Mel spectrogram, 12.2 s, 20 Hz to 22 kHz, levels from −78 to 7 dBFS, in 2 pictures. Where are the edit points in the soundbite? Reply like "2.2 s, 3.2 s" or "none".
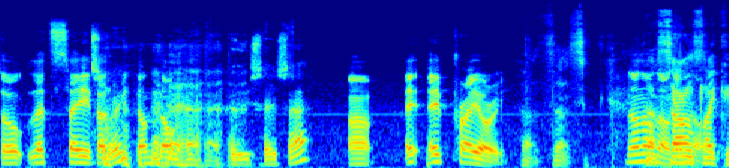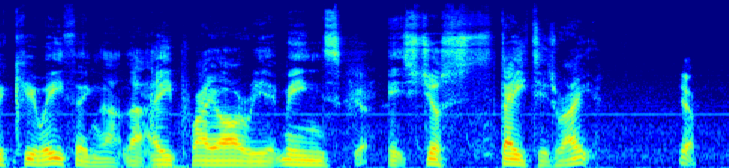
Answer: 2.7 s, 4.3 s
